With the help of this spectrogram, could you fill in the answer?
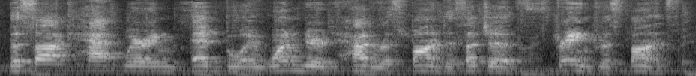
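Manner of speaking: ordinary delivery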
